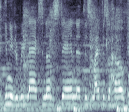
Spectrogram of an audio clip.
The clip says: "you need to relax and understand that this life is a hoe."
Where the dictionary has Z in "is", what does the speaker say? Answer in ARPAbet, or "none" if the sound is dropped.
Z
